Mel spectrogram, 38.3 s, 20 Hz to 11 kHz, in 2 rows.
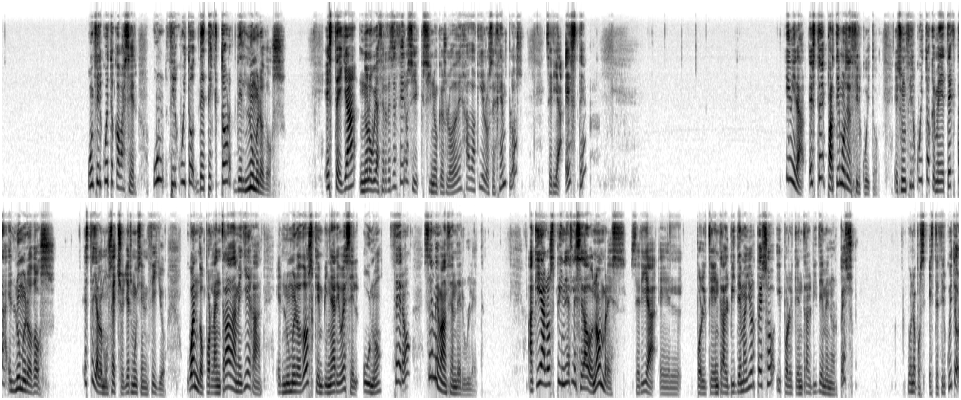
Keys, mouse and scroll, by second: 0.7-2.7 drag, 11.1 click, 13.1-14.1 drag, 15.3 click, 17.4-18.7 right drag.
